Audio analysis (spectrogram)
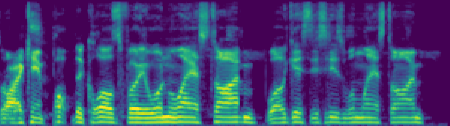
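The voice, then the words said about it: Imitates another person's voice. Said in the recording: “Hugh Jackman... That is Hugh Jackman again.”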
